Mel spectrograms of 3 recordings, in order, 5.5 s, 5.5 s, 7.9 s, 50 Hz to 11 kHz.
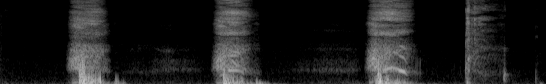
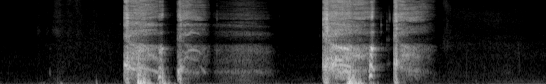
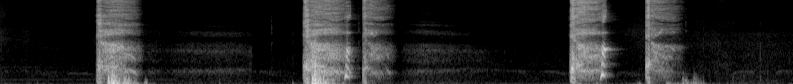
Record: {"exhalation_length": "5.5 s", "exhalation_amplitude": 7547, "exhalation_signal_mean_std_ratio": 0.34, "cough_length": "5.5 s", "cough_amplitude": 13227, "cough_signal_mean_std_ratio": 0.37, "three_cough_length": "7.9 s", "three_cough_amplitude": 21655, "three_cough_signal_mean_std_ratio": 0.3, "survey_phase": "alpha (2021-03-01 to 2021-08-12)", "age": "45-64", "gender": "Female", "wearing_mask": "No", "symptom_cough_any": true, "symptom_new_continuous_cough": true, "symptom_shortness_of_breath": true, "symptom_fatigue": true, "symptom_headache": true, "symptom_change_to_sense_of_smell_or_taste": true, "smoker_status": "Ex-smoker", "respiratory_condition_asthma": false, "respiratory_condition_other": false, "recruitment_source": "Test and Trace", "submission_delay": "2 days", "covid_test_result": "Positive", "covid_test_method": "LFT"}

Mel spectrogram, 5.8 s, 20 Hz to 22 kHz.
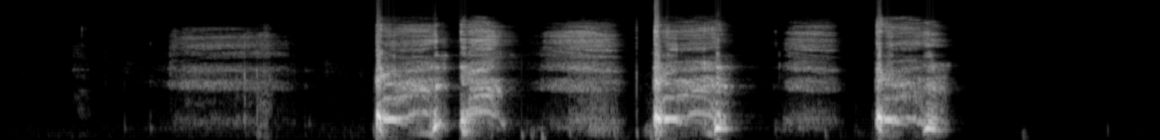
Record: {"three_cough_length": "5.8 s", "three_cough_amplitude": 29204, "three_cough_signal_mean_std_ratio": 0.34, "survey_phase": "beta (2021-08-13 to 2022-03-07)", "age": "65+", "gender": "Female", "wearing_mask": "No", "symptom_cough_any": true, "smoker_status": "Never smoked", "respiratory_condition_asthma": false, "respiratory_condition_other": false, "recruitment_source": "REACT", "submission_delay": "1 day", "covid_test_result": "Negative", "covid_test_method": "RT-qPCR", "influenza_a_test_result": "Unknown/Void", "influenza_b_test_result": "Unknown/Void"}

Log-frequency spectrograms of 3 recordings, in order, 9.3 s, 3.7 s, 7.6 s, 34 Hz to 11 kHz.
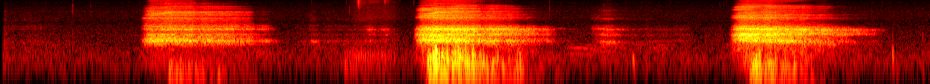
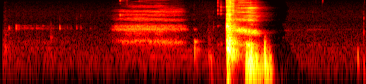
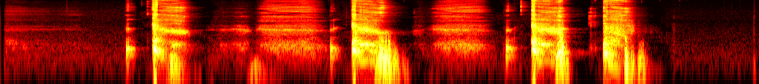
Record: {"exhalation_length": "9.3 s", "exhalation_amplitude": 18174, "exhalation_signal_mean_std_ratio": 0.43, "cough_length": "3.7 s", "cough_amplitude": 32768, "cough_signal_mean_std_ratio": 0.2, "three_cough_length": "7.6 s", "three_cough_amplitude": 32768, "three_cough_signal_mean_std_ratio": 0.32, "survey_phase": "beta (2021-08-13 to 2022-03-07)", "age": "18-44", "gender": "Female", "wearing_mask": "No", "symptom_cough_any": true, "symptom_runny_or_blocked_nose": true, "symptom_shortness_of_breath": true, "symptom_sore_throat": true, "symptom_fatigue": true, "symptom_headache": true, "symptom_change_to_sense_of_smell_or_taste": true, "symptom_onset": "2 days", "smoker_status": "Ex-smoker", "respiratory_condition_asthma": false, "respiratory_condition_other": false, "recruitment_source": "Test and Trace", "submission_delay": "2 days", "covid_test_result": "Positive", "covid_test_method": "LAMP"}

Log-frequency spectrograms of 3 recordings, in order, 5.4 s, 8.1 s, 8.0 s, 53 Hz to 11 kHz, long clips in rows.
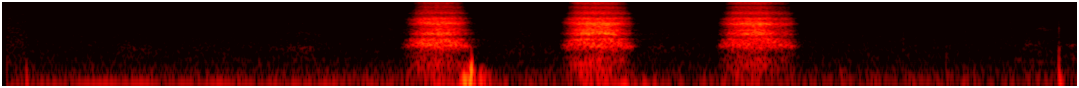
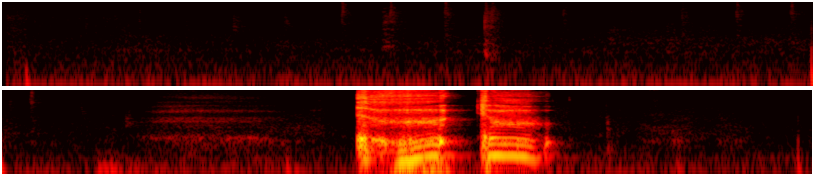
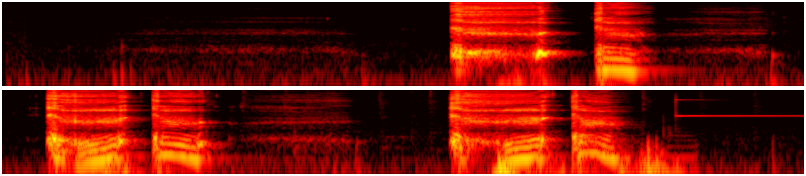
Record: {"exhalation_length": "5.4 s", "exhalation_amplitude": 2196, "exhalation_signal_mean_std_ratio": 0.34, "cough_length": "8.1 s", "cough_amplitude": 9640, "cough_signal_mean_std_ratio": 0.24, "three_cough_length": "8.0 s", "three_cough_amplitude": 11998, "three_cough_signal_mean_std_ratio": 0.41, "survey_phase": "beta (2021-08-13 to 2022-03-07)", "age": "45-64", "gender": "Female", "wearing_mask": "Yes", "symptom_cough_any": true, "symptom_runny_or_blocked_nose": true, "symptom_sore_throat": true, "symptom_change_to_sense_of_smell_or_taste": true, "symptom_onset": "2 days", "smoker_status": "Never smoked", "respiratory_condition_asthma": false, "respiratory_condition_other": false, "recruitment_source": "Test and Trace", "submission_delay": "2 days", "covid_test_result": "Positive", "covid_test_method": "ePCR"}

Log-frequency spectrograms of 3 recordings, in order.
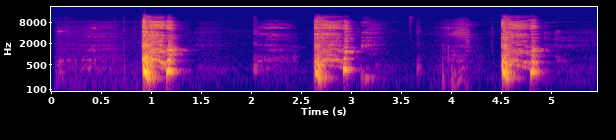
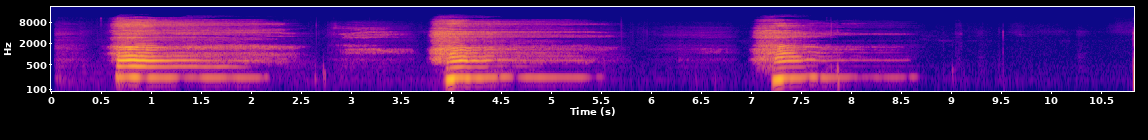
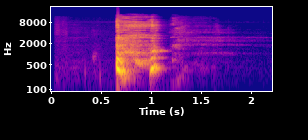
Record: {"three_cough_length": "5.5 s", "three_cough_amplitude": 27730, "three_cough_signal_mean_std_ratio": 0.27, "exhalation_length": "10.8 s", "exhalation_amplitude": 15908, "exhalation_signal_mean_std_ratio": 0.36, "cough_length": "2.2 s", "cough_amplitude": 32756, "cough_signal_mean_std_ratio": 0.27, "survey_phase": "beta (2021-08-13 to 2022-03-07)", "age": "45-64", "gender": "Female", "wearing_mask": "No", "symptom_none": true, "symptom_onset": "9 days", "smoker_status": "Never smoked", "respiratory_condition_asthma": false, "respiratory_condition_other": false, "recruitment_source": "REACT", "submission_delay": "0 days", "covid_test_result": "Negative", "covid_test_method": "RT-qPCR", "influenza_a_test_result": "Negative", "influenza_b_test_result": "Negative"}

